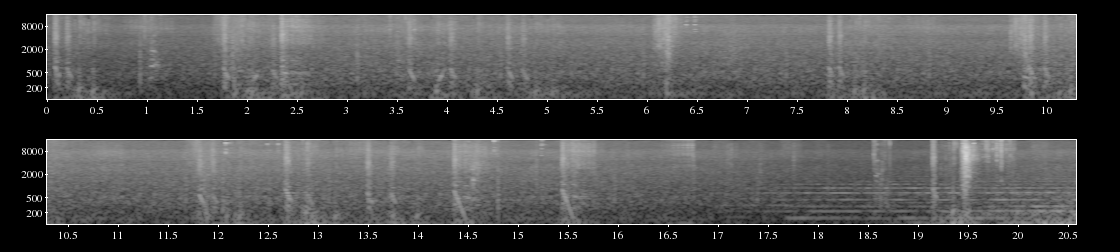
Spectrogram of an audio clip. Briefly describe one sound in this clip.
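Waterfalls rush and splash steadily.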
